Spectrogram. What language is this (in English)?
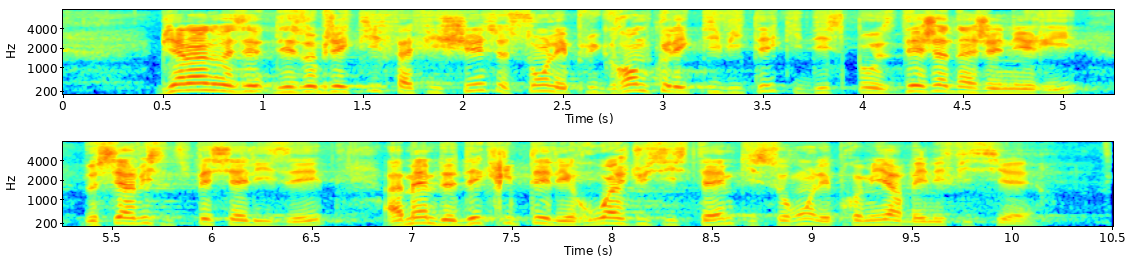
French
